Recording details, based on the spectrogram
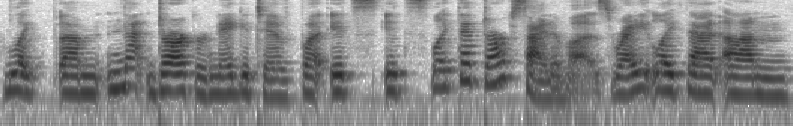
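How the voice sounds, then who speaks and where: An older woman giving a gentle, rambling spiritual card reading, full of fillers and reassurance. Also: lowish voice, unhurried. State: choked up. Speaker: psychic reader.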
